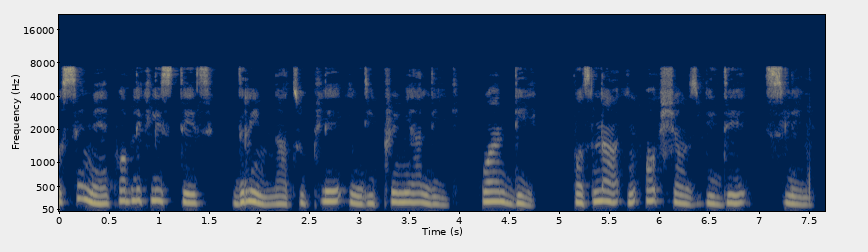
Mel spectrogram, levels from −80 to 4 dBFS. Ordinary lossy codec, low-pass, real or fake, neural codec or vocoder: none; 7.2 kHz; real; none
